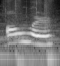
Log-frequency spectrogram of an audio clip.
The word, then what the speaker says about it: hour: Contohnya haur kan hurufnya H, tapi kok bacanya O, hour.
